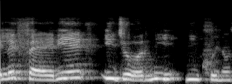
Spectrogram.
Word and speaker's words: feriae: Coeli no E quindi feriae si legge ferie anche se si scrive Feri a e però in latino si legge ferie quindi i giorni di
